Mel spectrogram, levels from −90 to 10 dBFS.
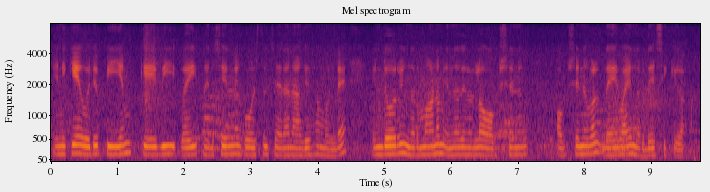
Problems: background sounds at intervals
